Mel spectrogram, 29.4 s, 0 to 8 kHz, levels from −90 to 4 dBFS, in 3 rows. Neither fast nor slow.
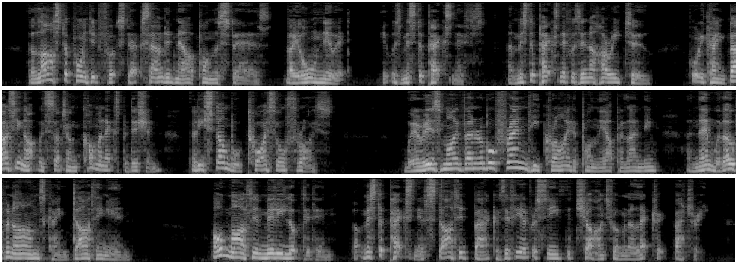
Yes: average, 165 wpm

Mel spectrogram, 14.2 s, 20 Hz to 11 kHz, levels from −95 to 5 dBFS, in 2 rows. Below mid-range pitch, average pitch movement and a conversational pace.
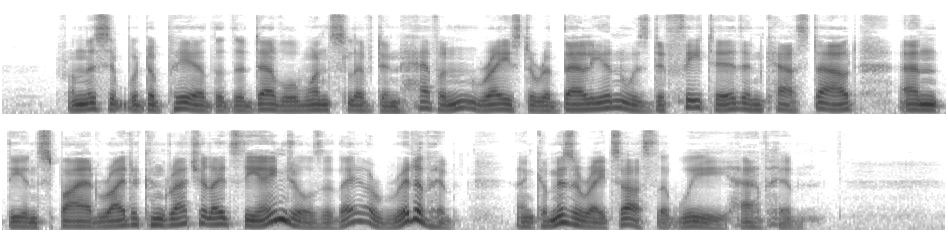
Yes: low, 110 Hz; average, 4.8 semitones; average, 170 wpm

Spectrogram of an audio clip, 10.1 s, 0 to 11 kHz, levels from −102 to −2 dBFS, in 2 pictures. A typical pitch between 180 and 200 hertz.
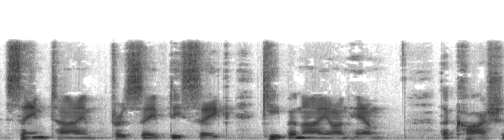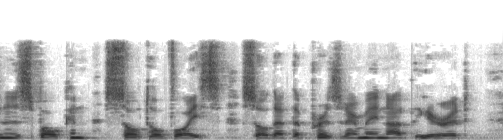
No: low, 110 Hz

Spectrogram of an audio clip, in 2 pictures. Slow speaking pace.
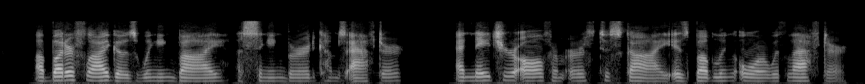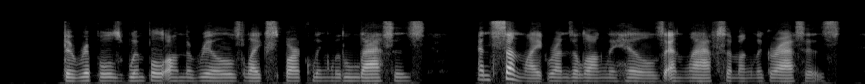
No: average, 150 wpm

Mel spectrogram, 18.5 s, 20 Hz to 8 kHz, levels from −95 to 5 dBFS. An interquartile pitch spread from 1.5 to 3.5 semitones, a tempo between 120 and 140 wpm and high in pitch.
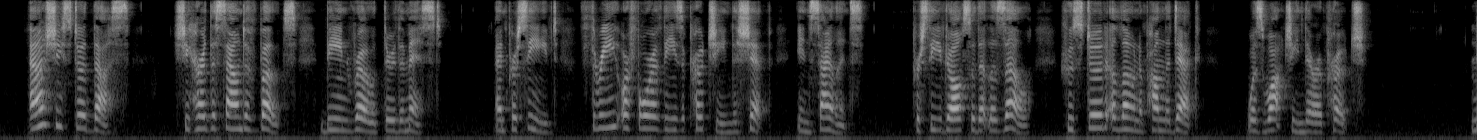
Yes: average, 2.8 semitones; slow, 135 wpm; high, 245 Hz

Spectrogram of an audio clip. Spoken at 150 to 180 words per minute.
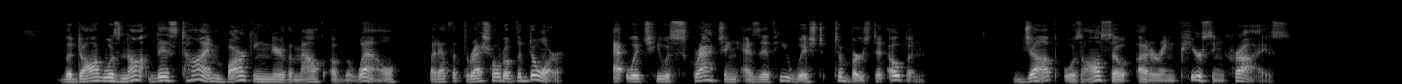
Yes: average, 165 wpm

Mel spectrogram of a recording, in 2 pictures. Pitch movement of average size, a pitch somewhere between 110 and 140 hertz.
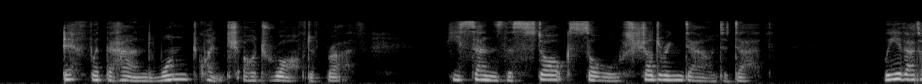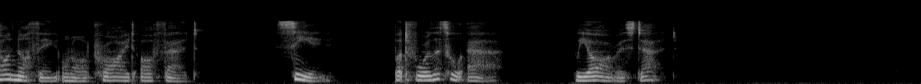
No: average, 4.0 semitones; medium, 185 Hz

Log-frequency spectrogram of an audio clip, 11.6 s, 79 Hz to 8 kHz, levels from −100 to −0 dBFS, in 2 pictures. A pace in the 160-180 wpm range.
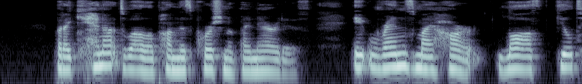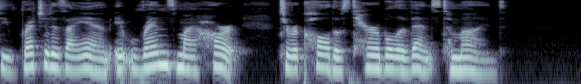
No: average, 150 wpm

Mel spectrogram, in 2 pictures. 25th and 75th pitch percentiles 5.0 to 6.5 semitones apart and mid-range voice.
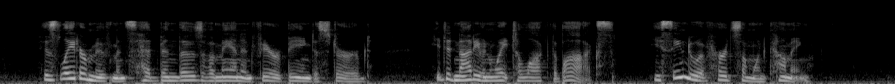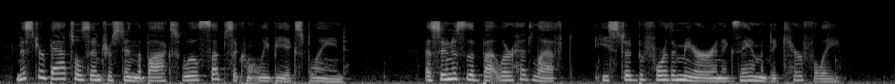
Yes: average, 5.3 semitones; medium, 180 Hz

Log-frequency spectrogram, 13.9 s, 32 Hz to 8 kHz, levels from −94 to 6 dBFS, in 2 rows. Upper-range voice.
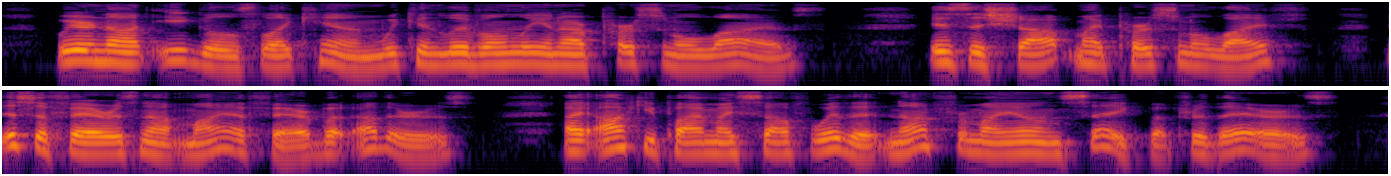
No: low, 135 Hz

